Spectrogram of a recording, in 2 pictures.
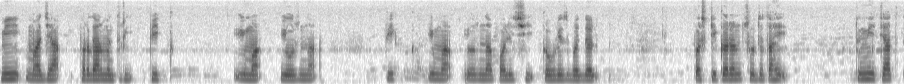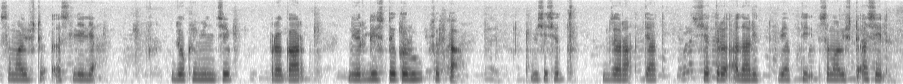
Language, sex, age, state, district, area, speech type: Marathi, male, 18-30, Maharashtra, Hingoli, urban, read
